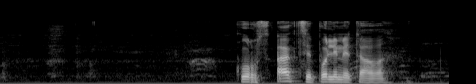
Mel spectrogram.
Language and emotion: Russian, neutral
